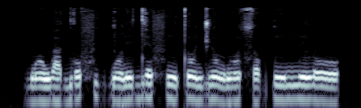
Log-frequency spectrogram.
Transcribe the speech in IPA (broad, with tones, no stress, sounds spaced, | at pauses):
ɡ͡b ɔ̃˨ w a˨ ɡ o˨˦ f i˧ ɡ͡b ɔ̃˨ ɾ i˧ d e˦ f ĩ˧ t ɔ̃˦ d͡ʒ ɔ̃˦˨ ɡ ɔ̃˧ s ɔ˨ k͡p ĩ˧ m ĩ˦ l o˦˨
